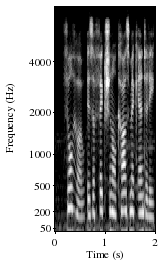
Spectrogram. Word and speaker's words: Cthulhu: Lovecraft transcribed the pronunciation of Cthulhu as Cthulhu and said that the first syllable pronounced gutturally and very thickly. The U is about like that in full, and the first syllable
